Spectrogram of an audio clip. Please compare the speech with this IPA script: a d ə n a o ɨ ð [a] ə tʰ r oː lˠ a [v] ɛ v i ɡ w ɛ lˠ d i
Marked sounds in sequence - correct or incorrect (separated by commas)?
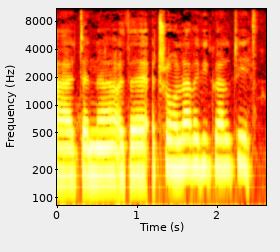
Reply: incorrect, correct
